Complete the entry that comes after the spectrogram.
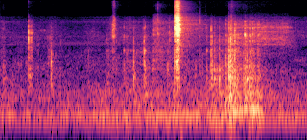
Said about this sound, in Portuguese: Pera aí. Deixa eu abrir a garrafa.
